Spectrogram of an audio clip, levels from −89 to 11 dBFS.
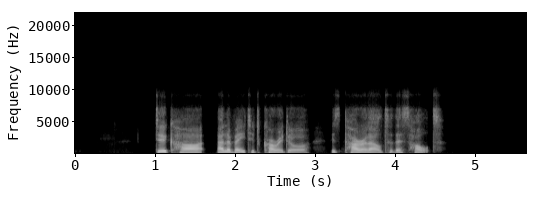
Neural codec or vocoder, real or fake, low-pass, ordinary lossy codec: codec, 16 kHz, 0.5 kbps, X-Codec, HuBERT features, trained on LibriSpeech; fake; 7.2 kHz; Opus, 24 kbps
